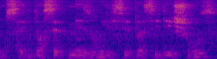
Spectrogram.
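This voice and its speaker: Soft-spoken and calm, a man with a medium pitch talks over audible room echo. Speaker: paranormal investigator. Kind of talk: spirit-calling session during night investigation. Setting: dark room in an old mill at night. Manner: slow, calm and respectful.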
